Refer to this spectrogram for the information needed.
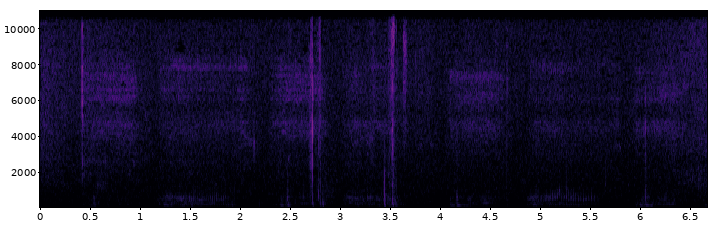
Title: Stalking A Snoring Baby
